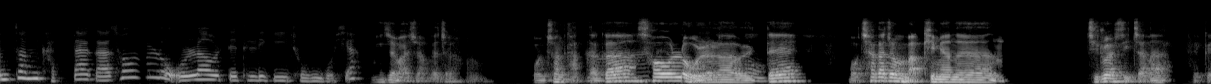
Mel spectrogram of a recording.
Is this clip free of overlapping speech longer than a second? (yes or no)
no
